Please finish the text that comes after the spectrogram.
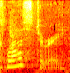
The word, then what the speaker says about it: clerestory: and I thought it was CLERSTORY.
